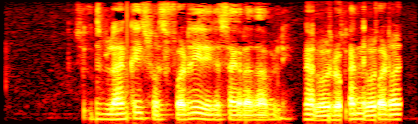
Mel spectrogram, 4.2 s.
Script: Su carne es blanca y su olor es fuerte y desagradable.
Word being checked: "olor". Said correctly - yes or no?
no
